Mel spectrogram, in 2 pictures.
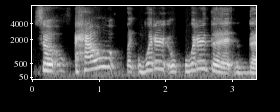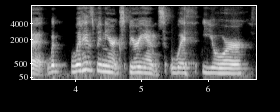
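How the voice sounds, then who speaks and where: A woman's voice: medium pitch, lively intonation, takes it slowly. A woman hosting a conversational interview, rephrasing her question several times as she works it out. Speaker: host.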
